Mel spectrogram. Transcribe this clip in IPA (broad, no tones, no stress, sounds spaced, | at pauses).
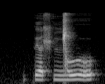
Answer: pʲ ɒ ʃ ŋ͡ǀ u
